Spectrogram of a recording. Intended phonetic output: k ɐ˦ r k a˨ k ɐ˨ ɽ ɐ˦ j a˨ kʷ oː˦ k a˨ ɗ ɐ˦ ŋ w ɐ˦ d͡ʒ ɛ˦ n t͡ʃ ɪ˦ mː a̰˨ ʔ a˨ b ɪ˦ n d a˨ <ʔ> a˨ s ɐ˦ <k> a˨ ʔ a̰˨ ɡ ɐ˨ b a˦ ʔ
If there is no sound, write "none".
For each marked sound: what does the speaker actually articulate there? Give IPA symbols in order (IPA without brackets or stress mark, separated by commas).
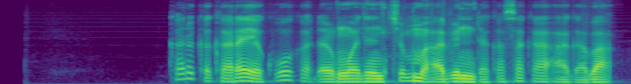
k, k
